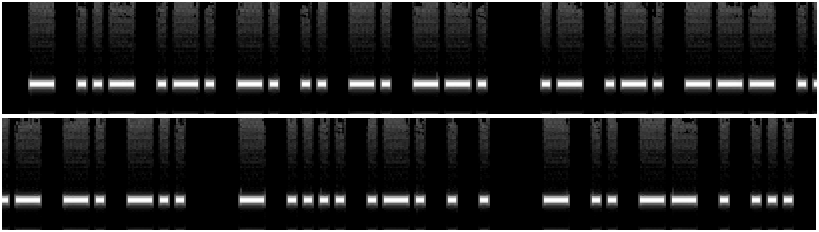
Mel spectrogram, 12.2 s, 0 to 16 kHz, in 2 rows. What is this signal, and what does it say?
Morse code, heard as a keyed tone, about 20 wpm, 1000 Hz. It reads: TURNING AROUND THREE TIMES
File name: qotdfiles / 20wpm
